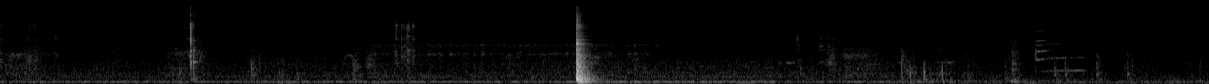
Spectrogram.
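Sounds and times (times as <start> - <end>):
cat meowing: 10.4 - 10.9.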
